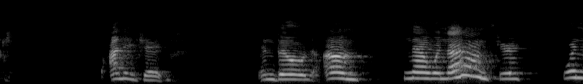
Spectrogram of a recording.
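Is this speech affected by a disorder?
Yes: spastic cerebral palsy.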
